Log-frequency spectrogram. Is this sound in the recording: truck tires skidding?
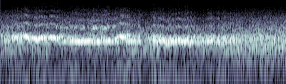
yes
